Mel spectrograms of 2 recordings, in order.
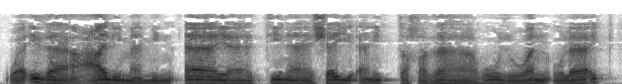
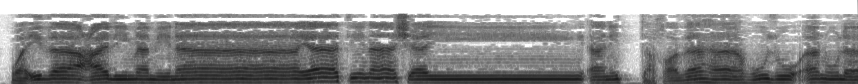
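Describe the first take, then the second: First: Said in the usual way. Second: هزؤا said huzuʔan, chanted slow and high; with hamza. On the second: Shown as a demonstration. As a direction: recite هزؤا with a clear hamza. (هزؤا بالهمز، ترتيل مرتفع) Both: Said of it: "هزؤا بالهمز هكذا".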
